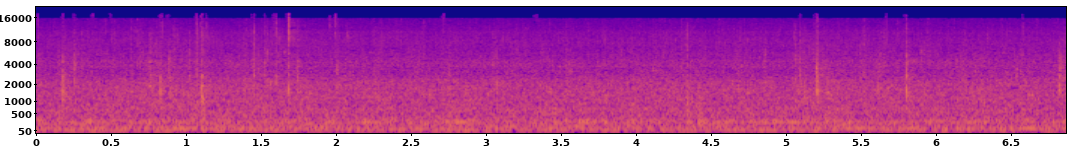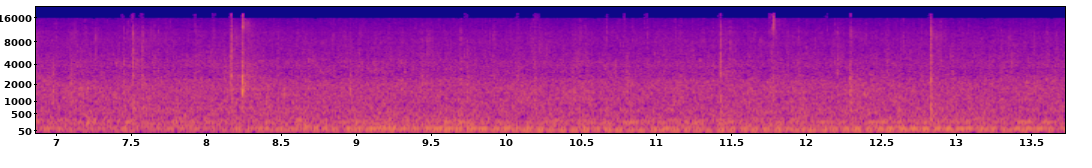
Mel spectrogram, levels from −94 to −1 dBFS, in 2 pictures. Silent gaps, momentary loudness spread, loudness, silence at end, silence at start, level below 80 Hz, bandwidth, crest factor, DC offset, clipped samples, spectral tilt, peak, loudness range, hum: none; 3 LU; -34 LUFS; 0 s; 0 s; -46 dBFS; 18 kHz; 26 dB; under 0.1%; under 0.1%; -3.5 dB/octave; -10 dBFS; 1 LU; none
